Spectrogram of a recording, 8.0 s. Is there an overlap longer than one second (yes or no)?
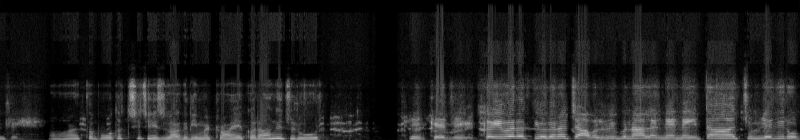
no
